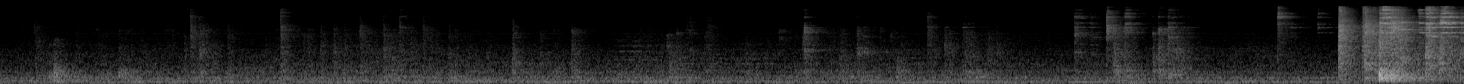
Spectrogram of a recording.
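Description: Screwdriver backing out the screws of a round doorknob lock's metal mounting plate: faint scrapes and small clicks of metal on metal. Near the end come louder metallic clicks and a clatter as the loosened plate comes off the spindle.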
